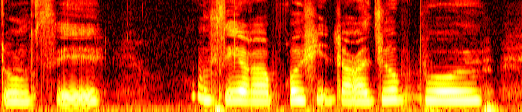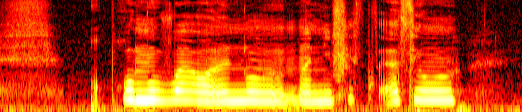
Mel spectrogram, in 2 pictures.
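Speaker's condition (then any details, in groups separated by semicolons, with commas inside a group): Cerebral palsy; cerebral palsy from lack of oxygen at birth, all motor function damaged, cognition intact, wheelchair user; age 25, needs help with all daily tasks like cooking and dressing; speech and expression disability, articulation on radio needs considerable effort and concentration, slight stumbling on early questions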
